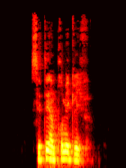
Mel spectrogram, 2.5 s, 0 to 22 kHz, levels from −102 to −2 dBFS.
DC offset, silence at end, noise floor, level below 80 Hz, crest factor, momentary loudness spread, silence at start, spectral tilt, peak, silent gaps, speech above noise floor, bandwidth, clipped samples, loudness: under 0.1%; 0.85 s; under -90 dBFS; -62 dBFS; 16 dB; 9 LU; 0.65 s; -8 dB/octave; -6 dBFS; none; over 71 dB; 16 kHz; under 0.1%; -21 LUFS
